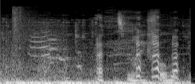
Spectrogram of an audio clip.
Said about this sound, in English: running towards the cat meowing, I guess.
